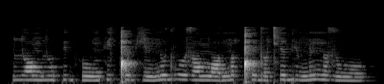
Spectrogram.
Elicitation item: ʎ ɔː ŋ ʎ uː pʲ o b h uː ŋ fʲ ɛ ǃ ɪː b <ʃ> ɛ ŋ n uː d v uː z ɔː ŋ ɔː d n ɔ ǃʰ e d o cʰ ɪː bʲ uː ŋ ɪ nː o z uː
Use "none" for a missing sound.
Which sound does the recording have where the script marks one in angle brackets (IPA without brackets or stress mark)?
ç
